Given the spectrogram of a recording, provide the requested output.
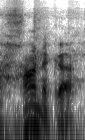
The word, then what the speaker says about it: Hanukkah: Also, my friends, my Jewish friends, mis amigos judíos, that celebrate Hanukkah, aunque se escribe con CH, se pronuncia Hanukkah, they get 8 days of presents.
